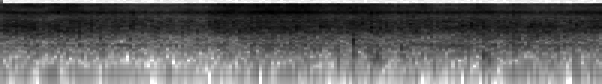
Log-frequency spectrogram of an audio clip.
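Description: Bata fish, just flipped in a frying pan, gives a soft, even sizzle that continues without a break.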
